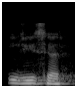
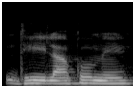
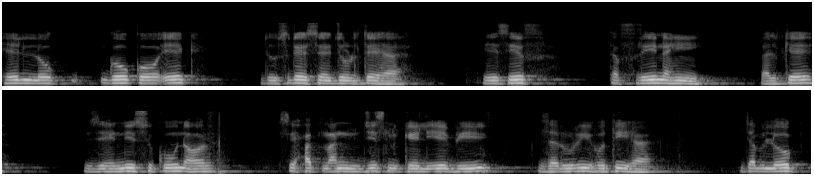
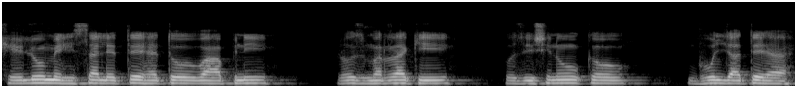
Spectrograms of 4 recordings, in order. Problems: none marked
